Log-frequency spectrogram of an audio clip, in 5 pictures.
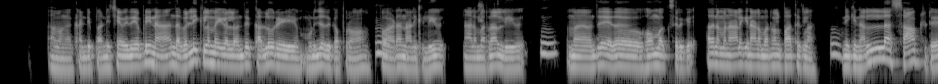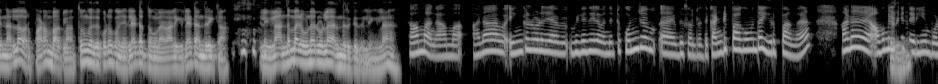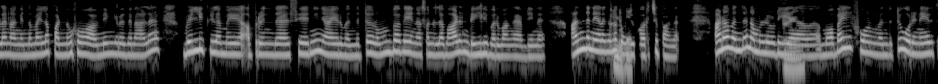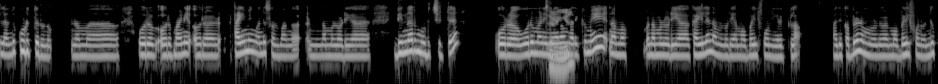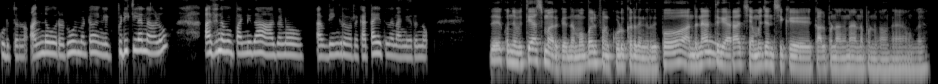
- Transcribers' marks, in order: chuckle; in English: "ஹோம்வொர்க்ஸ்"; laugh; laughing while speaking: "பண்ணுவோம் அப்படிங்கிறதுனால"; "சனி" said as "செனி"; in English: "வார்டன் டெய்லி"; inhale; in English: "மொபைல் போன்"; in English: "டைமிங்"; in English: "டின்னர்"; horn; tapping; in English: "மொபைல் போன்"; in English: "மொபைல் போன்"; in English: "ரூல்"; laughing while speaking: "பிடிக்கலைன்னாலும், அதை நாம பண்ணித்தான் ஆகணும்"; inhale; in English: "மொபைல்ஃபோன்"; in English: "எமர்ஜென்ஸிக்கு கால்"
- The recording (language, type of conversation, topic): Tamil, podcast, சிறிய அறையை பயனுள்ளதாக எப்படிச் மாற்றுவீர்கள்?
